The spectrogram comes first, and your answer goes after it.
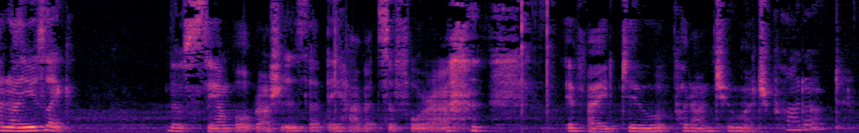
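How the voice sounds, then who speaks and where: At a fairly slow pace, a woman speaks with ordinary pitch variation over light background noise. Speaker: vlogger. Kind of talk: casual vlog chat, makeup tutorial. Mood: playful, self-mocking. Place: bathroom. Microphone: phone near.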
